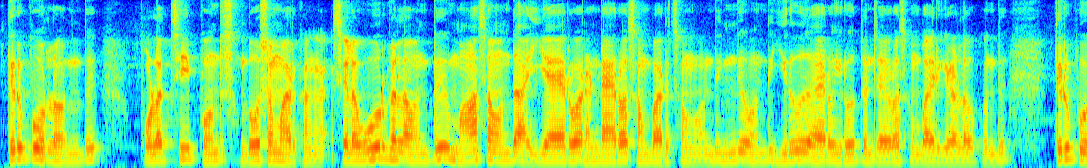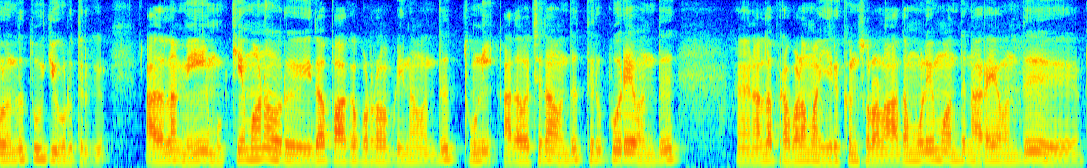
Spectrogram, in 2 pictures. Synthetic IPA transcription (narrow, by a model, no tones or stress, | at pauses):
t̪ɪɾɯpːuːɾlɐɾɯnd̪ɯ | pɔɭɐt͡ʃːiɪpːoːʋɐnd̪ɯsɐnd̪oːʂɐmaːɪɾɯkːaːŋɡɐ̰sɪlɐuːɾɣɐɭːʋɐnd̪ɯmaːsɐ̃ʋɐnd̪ɯɐjːaːjɪɾoːɾɛɳɖaːjɪɾoːsɐmbaːɾɪt͡ʃːɐʋɐŋɡɐʋɐnd̪ɯɪŋɡeːʋɐnd̪ɯɪɾɯʋɐðaːjɪɾõːɪɾɯʋɐt̪̬ːɯɐɲd͡ʒaːjɪɾoːsɐmbaːðɾɪk̬ːɪɾɐːɭɐʋɯkːɯʋɐnd̪ɯ | t̪ɪɾɯpːuːɾʋɐnd̪ɯt̪uːk̬ːikɔɽɯt̪ːɯɾɯkːɯ | ʔɐ̰ðɛlːãːmemʊkːɪjɐmaːnɐɔɾɯɪðɐpaːɾkɐpːɐɽɐɾõːɐp̬ːɐɽɪnːaːʋɐnd̪ɯt̪ʊɳiɐðɛʋɐt͡ʃːɯt̪ãːʋɐnd̪ɯt̪ɪɾɯpːuːɾeːʋɐnd̪ɯ | nɐlːɐpɪɾɐbɐɭɐmaːɪɾɯkːɯnːɯsɔlːɐlãːɐðɐmuːlɪjɐmãːʋɐnd̪ɯnɪɾɐjɐʋɐnd̪ɯ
